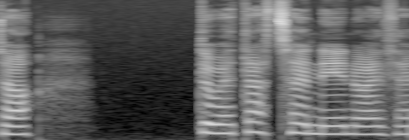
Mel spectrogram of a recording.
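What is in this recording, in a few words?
"tynnu" Welsh, spoken word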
